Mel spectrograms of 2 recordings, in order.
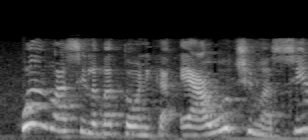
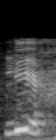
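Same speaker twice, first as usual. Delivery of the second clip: lir said alone, loud and firm; isolated lir, hit hard for the class; stressed syllable; 3 semitones higher, 8 dB louder than usual. Shown as a demonstration. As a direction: punch out lir as the strong syllable. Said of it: "pronunciada mais forte".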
